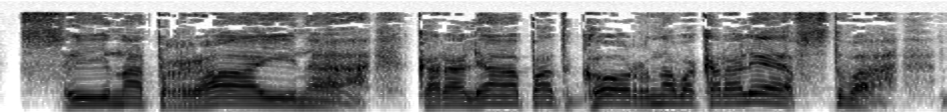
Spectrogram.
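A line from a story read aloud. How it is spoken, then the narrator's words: Loud shout. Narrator (Russian): громко крикнул он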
